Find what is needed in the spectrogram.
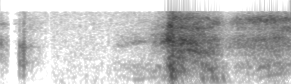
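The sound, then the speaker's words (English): A single harsh cough comes from someone with a dry throat. It is a short, rough burst followed by a breathy, wheezy tail, after a faint catch of breath. “I don't mean to be coughing in everybody's ears over here.”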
